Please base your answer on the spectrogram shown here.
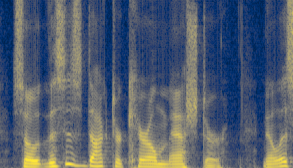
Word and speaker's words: Masheter: So we're not pronouncing that middle E. It would read Masheter, which some of your family pronounces it that way.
